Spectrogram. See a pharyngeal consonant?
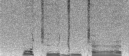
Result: no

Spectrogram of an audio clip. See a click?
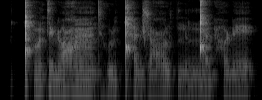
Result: yes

